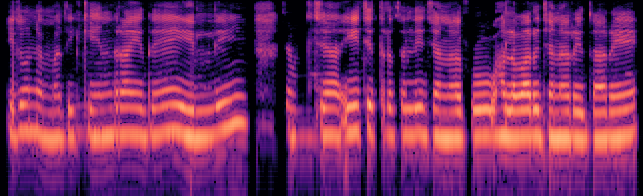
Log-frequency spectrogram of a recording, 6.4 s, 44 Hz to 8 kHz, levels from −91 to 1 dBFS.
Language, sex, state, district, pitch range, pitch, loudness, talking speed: Kannada, female, Karnataka, Gulbarga, 215-235 Hz, 225 Hz, -22 LUFS, 100 wpm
